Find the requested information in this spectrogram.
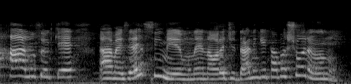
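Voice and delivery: imitating a jeering laugh, high and loud; retold taunting mockery; mocking. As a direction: sneer it like the scoffing anaesthetist, easing down from a high start. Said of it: "começou a debochar".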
